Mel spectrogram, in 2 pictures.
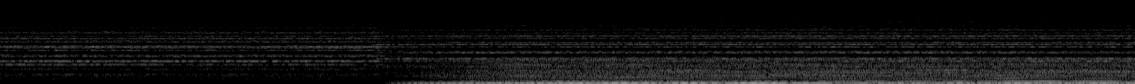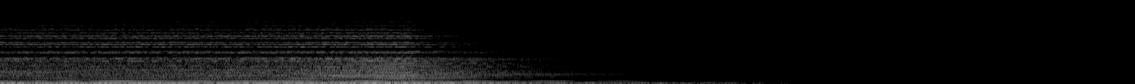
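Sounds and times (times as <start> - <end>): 
string instrument: 0.0 - 18.1.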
